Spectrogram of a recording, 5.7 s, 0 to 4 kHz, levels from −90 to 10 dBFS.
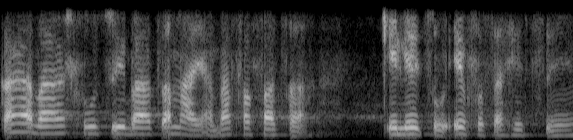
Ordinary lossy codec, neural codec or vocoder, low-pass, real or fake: none; none; 3.6 kHz; real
